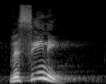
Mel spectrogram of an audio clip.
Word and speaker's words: Vizzini: Vizzini.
